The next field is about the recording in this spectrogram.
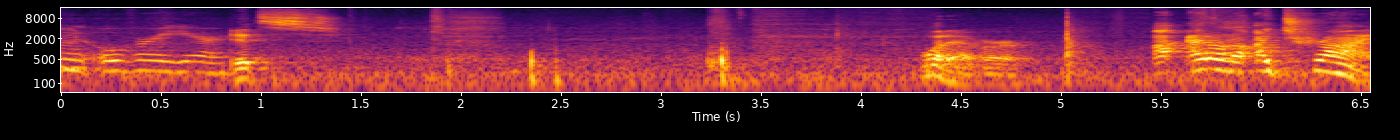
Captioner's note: sighs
